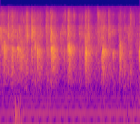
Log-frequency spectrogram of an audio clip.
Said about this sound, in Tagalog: Palakpakan po natin si Lord.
